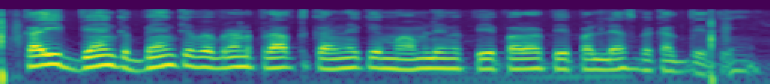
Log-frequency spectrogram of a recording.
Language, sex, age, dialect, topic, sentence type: Hindi, male, 25-30, Awadhi Bundeli, banking, statement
